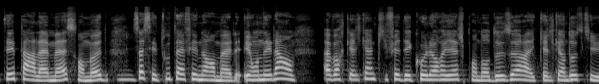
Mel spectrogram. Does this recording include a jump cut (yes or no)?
yes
